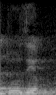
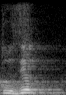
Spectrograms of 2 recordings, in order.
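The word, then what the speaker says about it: تزغ: surah alimran rbana La tuziq qulubana tuzi qulubana tuziq tuziq ini sudah masuk Q tuzigh harusnya dia g la tuzigh qulubana namun kebanyakan dari kita rbana La tuzi qulubana tuzi ini bukan gain G itu sifatnya mengalir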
